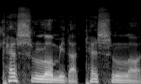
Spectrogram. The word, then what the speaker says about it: Tesla: 테슬라는 이 발음은 테슬러입니다. 테슬라가 아니고 테슬라. 이 A 발음이 아주 약하게 돼서 모든 모음은 약하게 되면 이렇게 이렇게 되면 테슬라는 expect 예상한다.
